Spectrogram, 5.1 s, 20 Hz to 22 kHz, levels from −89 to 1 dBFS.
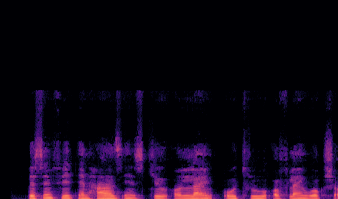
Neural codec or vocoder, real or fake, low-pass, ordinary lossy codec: vocoder, 44.1 kHz, 128 mel bands, Pupu-Vocoder; fake; 19.8 kHz; AAC, 32 kbps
